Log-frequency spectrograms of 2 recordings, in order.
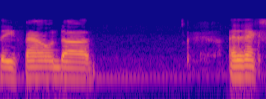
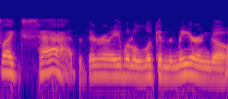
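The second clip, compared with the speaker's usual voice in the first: ordinary talk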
